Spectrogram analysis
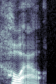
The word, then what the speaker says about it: Hoel: He pronounces what seems like the name Joel with an H, so it sounds like Hoel.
